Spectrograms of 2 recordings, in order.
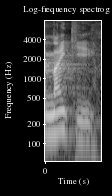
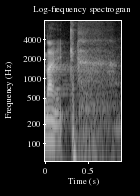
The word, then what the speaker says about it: Nike: Lo pronuncia Nike, pero ustedes dicen Nike.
